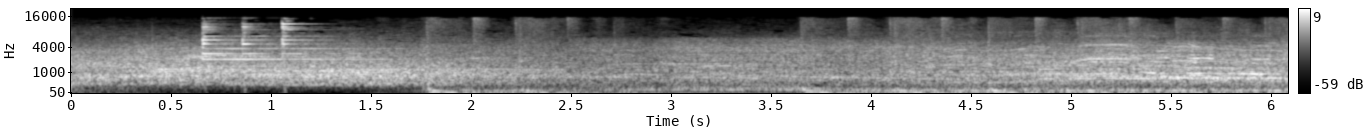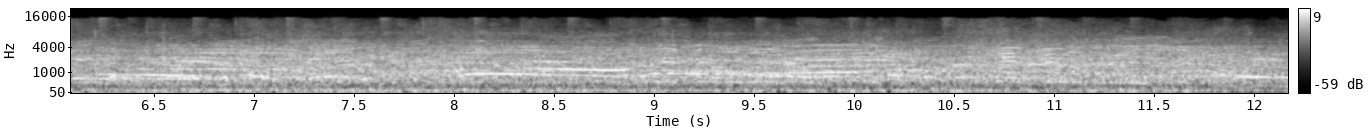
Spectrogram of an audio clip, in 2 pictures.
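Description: A ring bell sounds briefly just after the winning pinfall, then an arena crowd keeps up steady cheering and shouting over music played on the arena speakers.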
